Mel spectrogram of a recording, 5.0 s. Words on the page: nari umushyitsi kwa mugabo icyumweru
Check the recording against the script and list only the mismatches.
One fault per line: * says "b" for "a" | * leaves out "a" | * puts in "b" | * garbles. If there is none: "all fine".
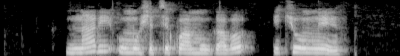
all fine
